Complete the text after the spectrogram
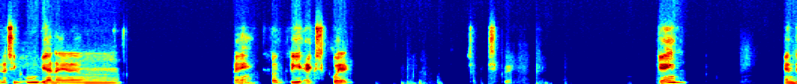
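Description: A man explains calmly, heard through an online call.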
